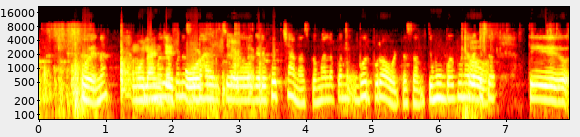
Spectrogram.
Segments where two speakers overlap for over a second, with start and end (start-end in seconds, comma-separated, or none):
1.6-3.2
